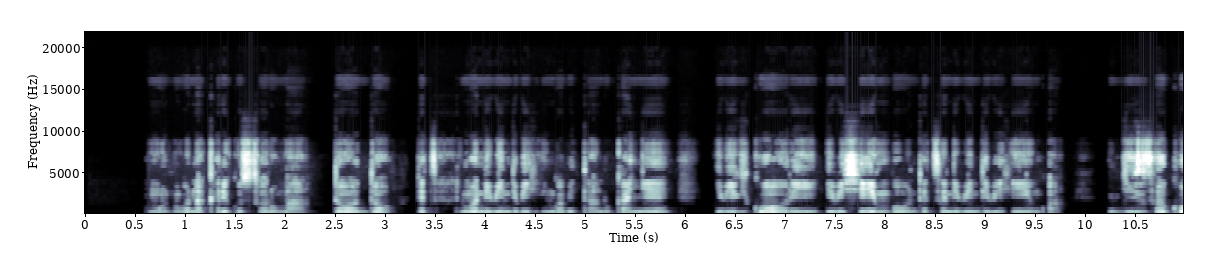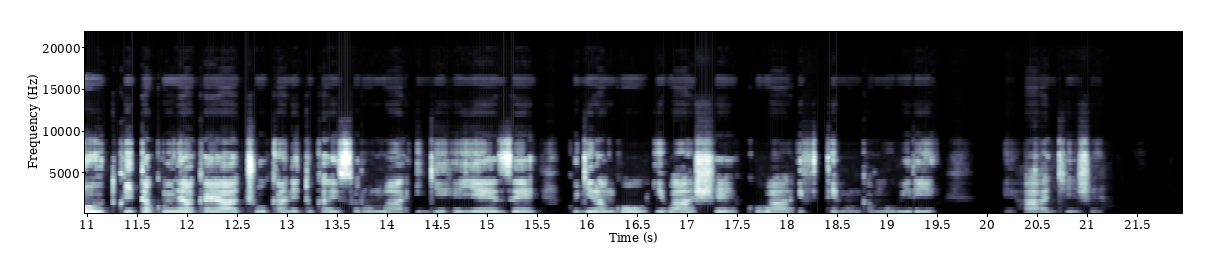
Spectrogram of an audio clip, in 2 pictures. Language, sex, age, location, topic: Kinyarwanda, male, 18-24, Kigali, agriculture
